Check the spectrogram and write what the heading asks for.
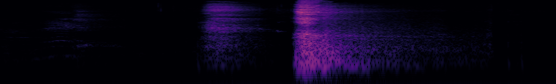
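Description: A woman breathing close into a handheld microphone: a short inhale about one and a half seconds in, then a longer audible sigh that fades away.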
